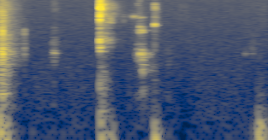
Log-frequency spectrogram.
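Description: Near silence broken by a few faint, short clicks: one right at the start, then a couple more around a second in.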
